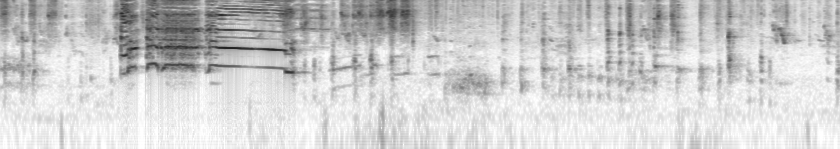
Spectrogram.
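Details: Rooster giving a morning crow, a rich, brassy two-second cock-a-doodle-doo with a long steady final note, followed by busy clucking and scratching noises from the flock.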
